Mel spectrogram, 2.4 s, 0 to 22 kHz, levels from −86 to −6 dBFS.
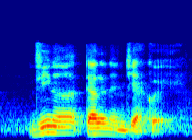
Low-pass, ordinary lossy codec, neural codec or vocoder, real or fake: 7.2 kHz; AAC, 48 kbps; codec, 24 kHz, 3.1 kbps, DualCodec; fake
